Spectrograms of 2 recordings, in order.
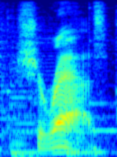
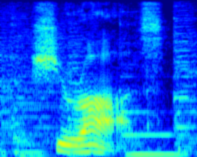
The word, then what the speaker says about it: Shiraz: Now, in Australia, they say Shiraz. Now, the classic pronunciation is Shiraz.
